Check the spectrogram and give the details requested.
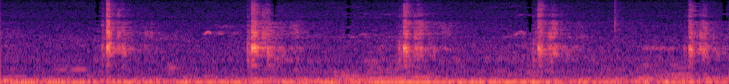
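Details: Tiny limpkin chick, separated by a fence from its mother and sibling, calls in distress. Five brief harsh notes come quickly, under a second apart, over low constant background noise.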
